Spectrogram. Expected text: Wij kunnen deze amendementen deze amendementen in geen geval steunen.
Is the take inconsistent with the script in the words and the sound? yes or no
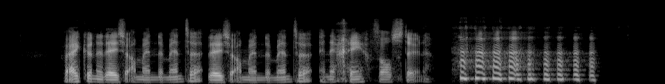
yes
